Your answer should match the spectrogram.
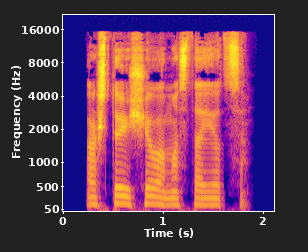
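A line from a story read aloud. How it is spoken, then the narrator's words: Sighing. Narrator (Russian): вздохнул Адам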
